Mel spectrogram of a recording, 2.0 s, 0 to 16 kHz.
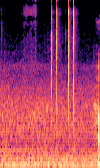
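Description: A flashlight's switch clicked four times in quick succession about a second in, changing the Weltool T13G from its low output to high.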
